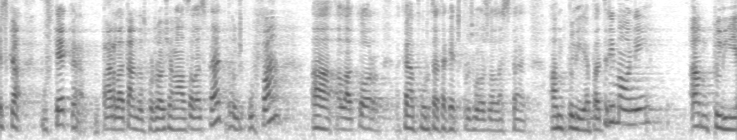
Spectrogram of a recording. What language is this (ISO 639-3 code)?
cat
